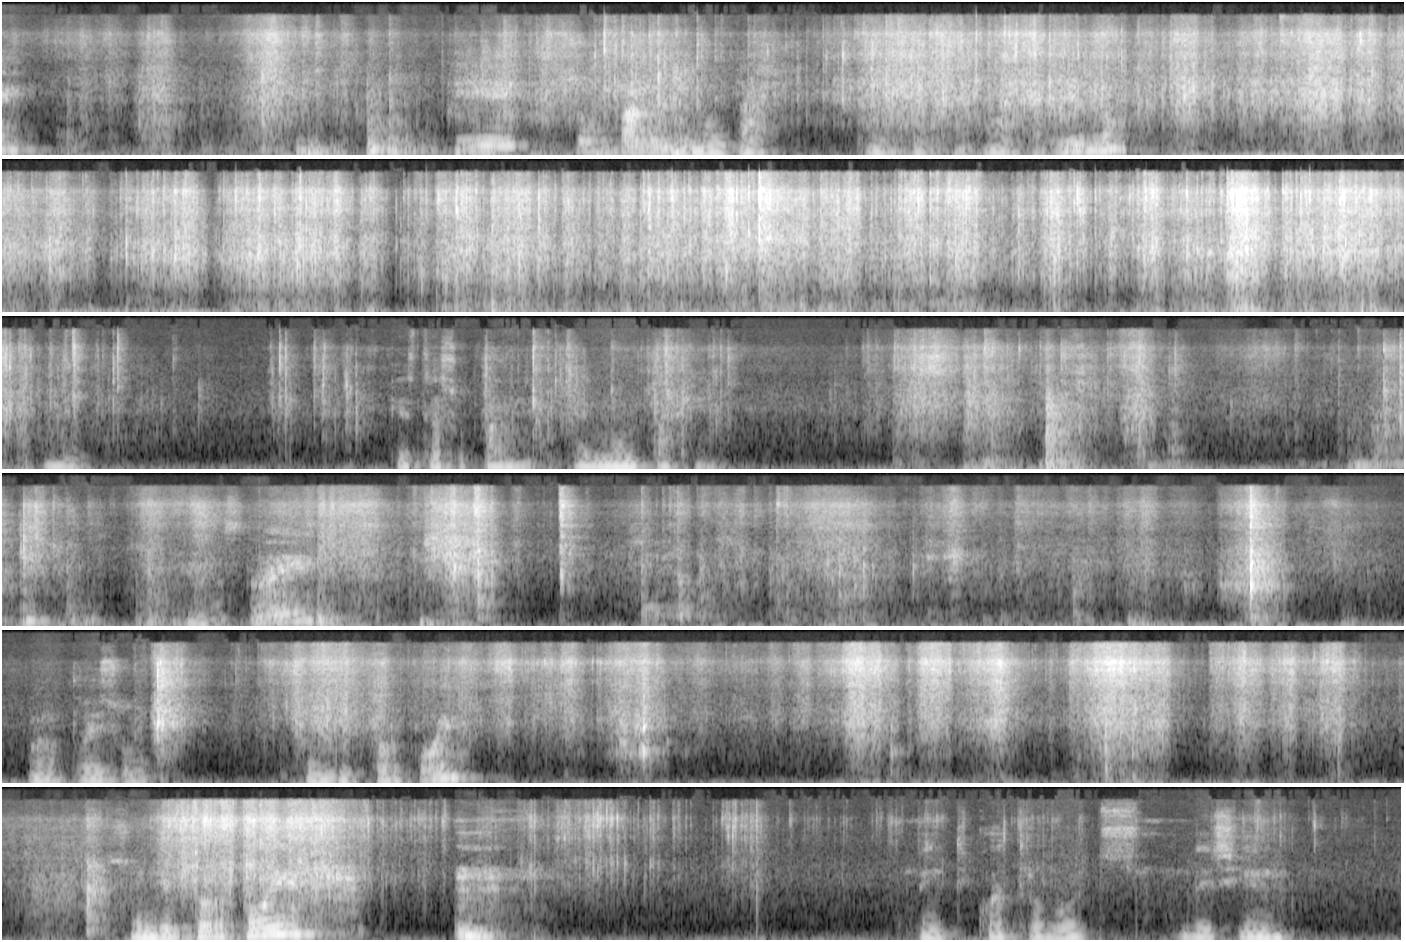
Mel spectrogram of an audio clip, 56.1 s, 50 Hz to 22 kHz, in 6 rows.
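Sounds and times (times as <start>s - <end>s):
packaging crinkling: 3.0s - 21.2s, 38.2s - 46.6s, 47.5s - 52.8s
packaging rustling and knocks: 43.0s - 46.4s.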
